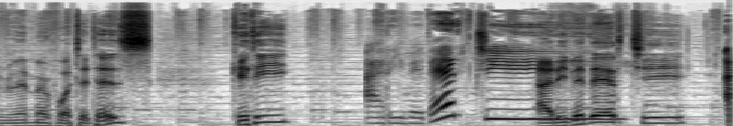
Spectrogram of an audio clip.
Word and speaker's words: arrivederci: it is arrivederci Francesca let's hear the proper pronunciation of this arrivederci kitty dirty and this literally means until we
